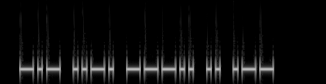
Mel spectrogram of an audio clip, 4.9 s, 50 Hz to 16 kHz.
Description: Morse code, heard as a keyed tone, about 18 wpm, 700 Hz. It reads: KF8IW
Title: Speed Racing - USA 2x2 Call Signs 15wpm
